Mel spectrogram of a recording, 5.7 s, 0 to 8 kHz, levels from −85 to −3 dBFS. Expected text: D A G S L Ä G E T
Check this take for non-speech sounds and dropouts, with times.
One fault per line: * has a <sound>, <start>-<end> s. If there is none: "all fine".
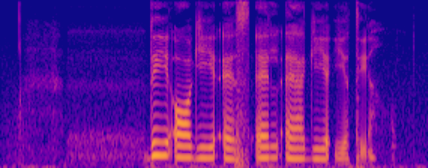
all fine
